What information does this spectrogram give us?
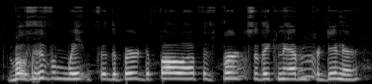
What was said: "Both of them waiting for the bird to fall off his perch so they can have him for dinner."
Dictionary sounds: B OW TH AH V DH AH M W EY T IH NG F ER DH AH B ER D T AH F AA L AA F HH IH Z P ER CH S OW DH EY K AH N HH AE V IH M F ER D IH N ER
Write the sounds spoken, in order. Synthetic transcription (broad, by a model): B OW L AH V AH M W EY T IH NG F ER DH AH B ER D T AH F AA L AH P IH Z B ER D S OW DH EY K N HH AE V IH M F ER D IH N ER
